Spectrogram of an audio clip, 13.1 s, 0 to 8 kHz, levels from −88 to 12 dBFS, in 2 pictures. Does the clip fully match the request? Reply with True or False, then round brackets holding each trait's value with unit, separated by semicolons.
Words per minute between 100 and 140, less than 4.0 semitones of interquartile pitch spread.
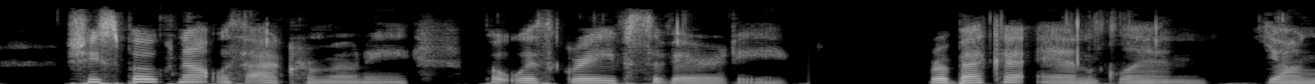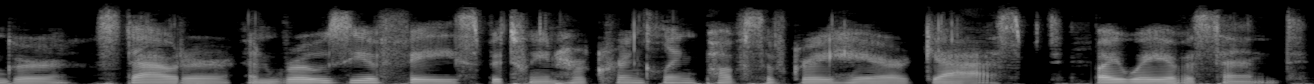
True (135 wpm; 2.7 semitones)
